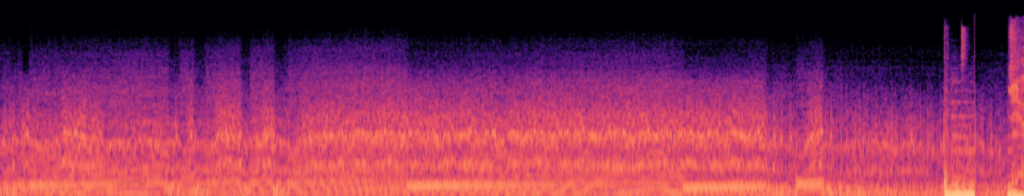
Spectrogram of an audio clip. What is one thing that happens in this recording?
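A car engine revs high and shifts gears.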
